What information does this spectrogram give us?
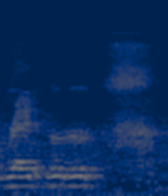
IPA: red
